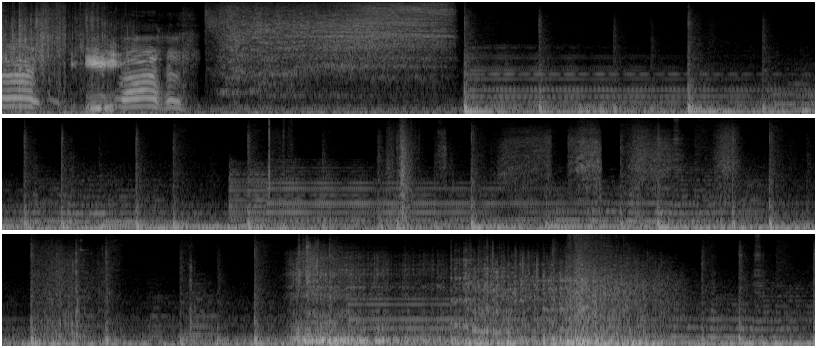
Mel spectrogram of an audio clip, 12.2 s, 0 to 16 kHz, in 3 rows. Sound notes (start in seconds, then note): 2.2 suspenseful music; 9.2 sliding; 10.6 slam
